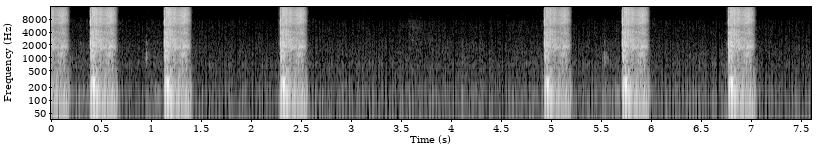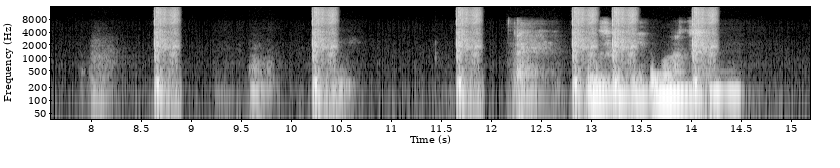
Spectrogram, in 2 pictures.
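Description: Playing cards snap down one after another in short sharp slaps.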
